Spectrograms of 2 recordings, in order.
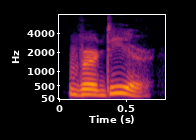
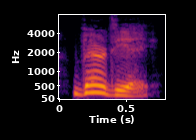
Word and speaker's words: Verdier: Verdier stopped breathing in the ambulance on the way here, the doctor said, pronouncing the name Verdier rather than the French Verier, though no one corrected her.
